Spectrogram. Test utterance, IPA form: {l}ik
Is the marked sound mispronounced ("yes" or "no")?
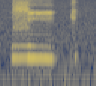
yes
